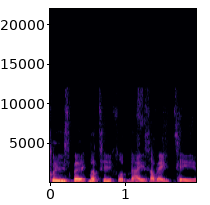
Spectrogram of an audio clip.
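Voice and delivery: very high pleading voice, almost crying. Retelling begging a dentist at 18, retelling practically crying, pleading. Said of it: "just like practically crying".

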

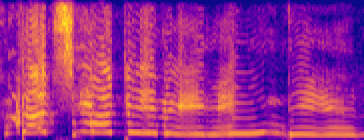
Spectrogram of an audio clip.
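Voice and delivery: high, slow, mock-crying wail in Scottish accent. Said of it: "when she's in the courthouse crying".

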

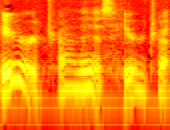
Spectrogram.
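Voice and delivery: high, coaxing parent voice.

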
